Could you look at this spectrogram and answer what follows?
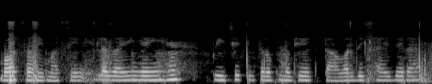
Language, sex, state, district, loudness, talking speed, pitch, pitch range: Hindi, female, Chhattisgarh, Bilaspur, -23 LUFS, 220 wpm, 195 Hz, 190-200 Hz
